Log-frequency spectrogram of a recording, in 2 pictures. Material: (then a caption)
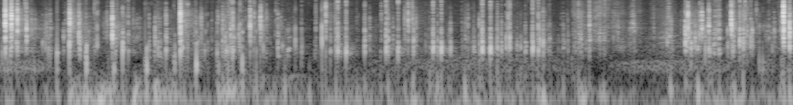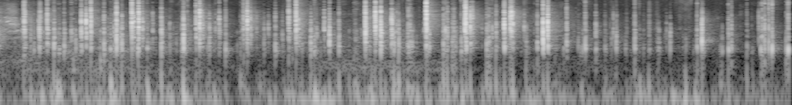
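Plastic. Fingertips and nails tap and scratch the shell and buttons of a white plastic Xbox controller, a hollow handheld held near the mic. The result is a dense stream of quick, bright clicks, crackles and scratchy rustles with almost no low end and no ringing, each tap dying away at once.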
